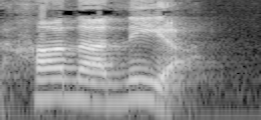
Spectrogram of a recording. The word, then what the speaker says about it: Hanania: and I like the way you pronounce the word in your language because it's similar to the way it would be pronounced in the Hebrew. I think as you were reading it, I heard Hanania. That's a translation of the Hebrew, Hanania. It's what that's the way it's pronounced.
